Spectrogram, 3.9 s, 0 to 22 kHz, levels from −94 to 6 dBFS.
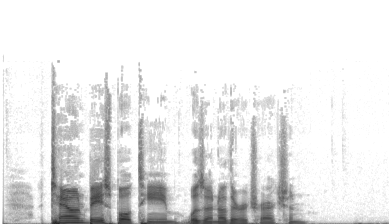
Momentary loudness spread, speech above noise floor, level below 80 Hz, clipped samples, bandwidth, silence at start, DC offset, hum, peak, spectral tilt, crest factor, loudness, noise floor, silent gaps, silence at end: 12 LU; 21 dB; -28 dBFS; under 0.1%; 13.5 kHz; 0.05 s; under 0.1%; none; -2 dBFS; -5.5 dB/octave; 18 dB; -19 LUFS; -40 dBFS; none; 0.1 s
